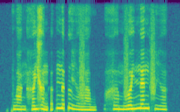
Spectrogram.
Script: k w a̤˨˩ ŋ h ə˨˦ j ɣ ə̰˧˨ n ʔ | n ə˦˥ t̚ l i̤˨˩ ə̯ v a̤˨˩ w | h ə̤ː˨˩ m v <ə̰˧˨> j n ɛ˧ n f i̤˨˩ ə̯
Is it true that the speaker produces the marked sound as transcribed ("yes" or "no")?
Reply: no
